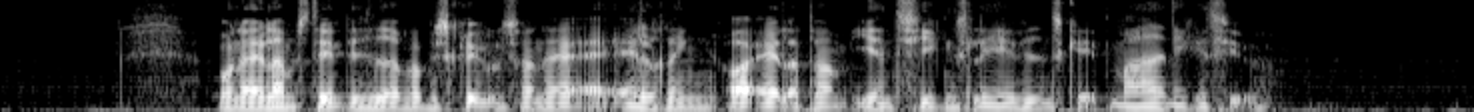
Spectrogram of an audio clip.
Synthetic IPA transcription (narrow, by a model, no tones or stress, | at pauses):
ɔ̽n̰ɐæləɒ̽msd̥en̰d̥iɦe̝ð̰ˠɐʋɑ̈b̥e̝sɡ̥ʁiːʊl̩sɐnəæʔælʁeŋɒ̽ʔælʔɐd̥ɒ̽m̰iænt͡sʰiɡ̥n̩sleːʋið̞ˠn̩sɡ̥ɛ̰ːb̥mɑ̈ːð̞̩ˠne̝ɡ̥æt͡sʰiʊ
